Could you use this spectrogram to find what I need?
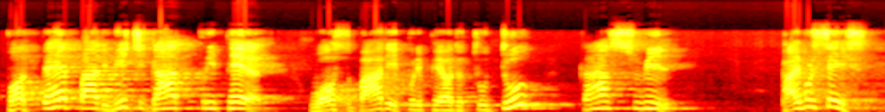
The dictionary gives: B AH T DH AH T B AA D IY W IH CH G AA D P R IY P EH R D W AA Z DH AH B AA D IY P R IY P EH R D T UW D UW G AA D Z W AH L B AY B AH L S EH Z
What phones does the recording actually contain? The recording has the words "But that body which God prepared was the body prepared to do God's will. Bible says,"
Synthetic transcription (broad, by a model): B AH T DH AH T B AA D IY W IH CH G AA D P R IY P EH R D W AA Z B AA D IY P R IY P EH R D T UW D UW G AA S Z W AH L B AY B AH L S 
